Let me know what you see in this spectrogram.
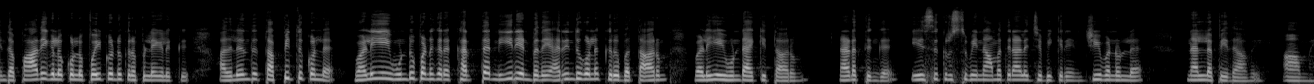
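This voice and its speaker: A woman's calm voice, fairly high in pitch, with fairly even intonation and a quiet background. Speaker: preacher. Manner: calm, conversational, reassuring. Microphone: handheld.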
